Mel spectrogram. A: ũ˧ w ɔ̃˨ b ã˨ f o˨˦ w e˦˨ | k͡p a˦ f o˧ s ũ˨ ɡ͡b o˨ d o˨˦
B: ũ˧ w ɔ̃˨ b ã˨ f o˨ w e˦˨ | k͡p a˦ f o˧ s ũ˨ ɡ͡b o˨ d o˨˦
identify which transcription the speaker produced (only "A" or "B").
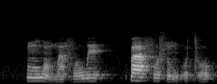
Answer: A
